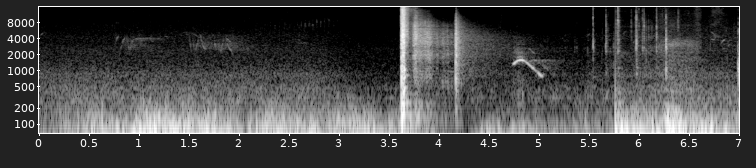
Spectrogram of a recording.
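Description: A single sharp crack from a pre-charged pneumatic air rifle fired while hunting hyrax outdoors, followed by a smaller knock and a bird call, then a few more clicks against low wind rumble.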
